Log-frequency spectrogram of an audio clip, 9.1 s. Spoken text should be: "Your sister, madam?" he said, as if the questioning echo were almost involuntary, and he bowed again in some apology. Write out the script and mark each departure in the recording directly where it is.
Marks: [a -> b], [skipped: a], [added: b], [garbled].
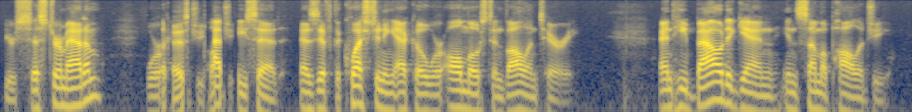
"Your sister, madam?" [garbled] he said, as if the questioning echo were almost involuntary, and he bowed again in some apology.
